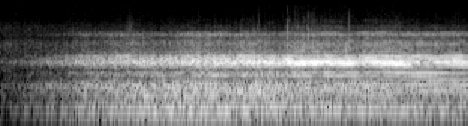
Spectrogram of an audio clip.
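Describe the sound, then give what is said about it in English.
A loud, steady roar of airplane engines passing overhead as planes fly due east over ground forces and past the summit of a hill, swelling in over the first moment and then holding as a dense, droning rumble with no voices. “They're flying due east over the ground forces, and no doubt you can hear them as they flash past the summit of this hill”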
